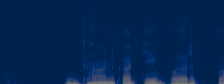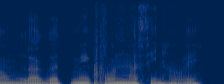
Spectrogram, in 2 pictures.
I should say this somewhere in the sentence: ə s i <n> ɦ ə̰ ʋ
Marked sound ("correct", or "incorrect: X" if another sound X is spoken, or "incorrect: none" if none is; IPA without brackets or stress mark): correct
